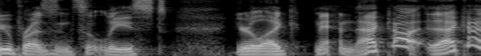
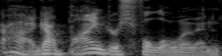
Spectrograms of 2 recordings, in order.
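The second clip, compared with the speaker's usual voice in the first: sarcastic tone, quieter; 8 dB quieter than usual. Retelling what Romney said about female cabinet picks: sarcastic Mitt Romney impression. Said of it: "kind of sarcastically".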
